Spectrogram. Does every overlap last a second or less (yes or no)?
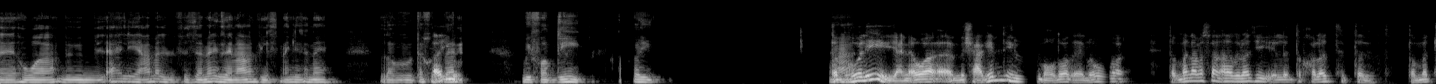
yes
